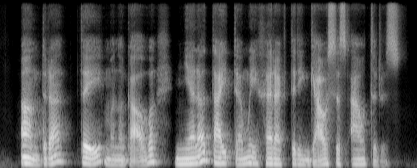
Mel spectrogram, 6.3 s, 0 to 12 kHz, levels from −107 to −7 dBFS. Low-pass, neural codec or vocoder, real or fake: 10.8 kHz; codec, 24 kHz, 0.5 kbps, DualCodec; fake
